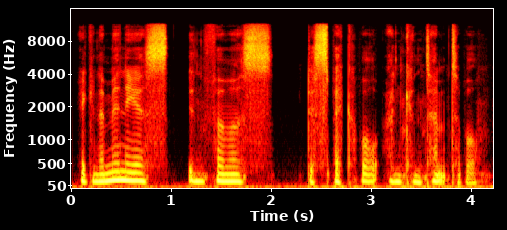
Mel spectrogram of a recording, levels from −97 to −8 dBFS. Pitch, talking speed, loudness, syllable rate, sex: 140 Hz, 70 wpm, -24 LUFS, 4.7 syllables/s, male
